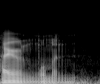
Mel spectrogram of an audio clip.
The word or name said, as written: ironwomen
